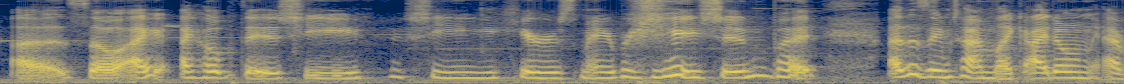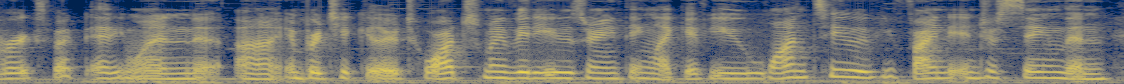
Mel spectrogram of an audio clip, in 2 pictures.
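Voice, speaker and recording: A young woman with a hoarse, scratchy voice, rambling through a casual gameplay voice-over with lots of fillers. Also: medium pitch, steady tone, brisk. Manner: rambling, hesitant, full of fillers. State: hoarse from karaoke. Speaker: channel host.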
